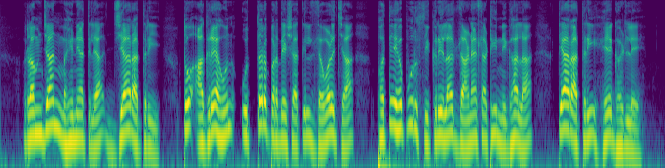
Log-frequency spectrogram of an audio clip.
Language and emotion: Marathi, neutral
